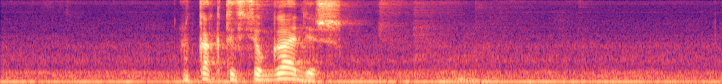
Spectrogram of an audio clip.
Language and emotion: Russian, angry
